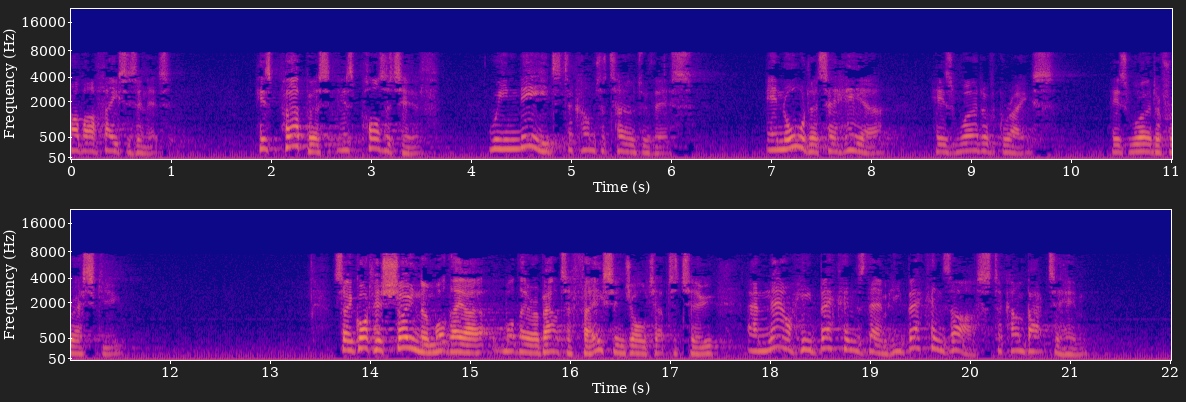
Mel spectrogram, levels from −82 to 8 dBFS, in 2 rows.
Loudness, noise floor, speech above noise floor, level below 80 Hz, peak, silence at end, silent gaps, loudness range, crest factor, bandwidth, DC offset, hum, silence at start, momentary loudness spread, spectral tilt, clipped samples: -29 LUFS; -52 dBFS; 23 dB; -56 dBFS; -8 dBFS; 0.1 s; none; 9 LU; 22 dB; 8.2 kHz; 0.7%; none; 0 s; 15 LU; -3.5 dB/octave; under 0.1%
